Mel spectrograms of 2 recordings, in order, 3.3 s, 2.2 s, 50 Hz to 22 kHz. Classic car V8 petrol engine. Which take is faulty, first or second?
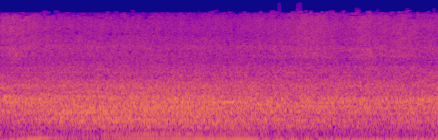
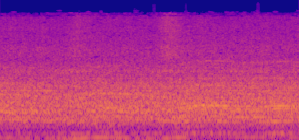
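first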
